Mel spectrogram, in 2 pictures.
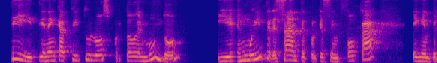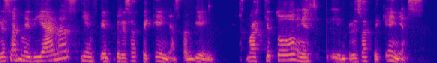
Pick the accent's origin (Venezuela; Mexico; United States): United States; first language Spanish; moved away as an adult; now in San Salvador, El Salvador; Aquí nací, pasé la mayoría de mi niñez en Estados Unidos, pero regresé aquí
